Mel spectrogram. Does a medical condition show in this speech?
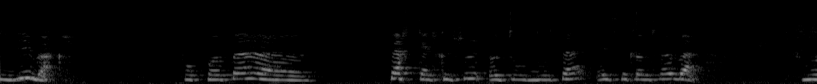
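Yes: neurological dystonia.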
